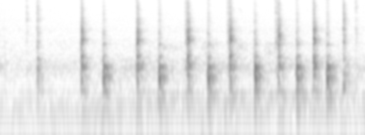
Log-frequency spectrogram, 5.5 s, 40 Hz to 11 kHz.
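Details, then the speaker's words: Old Craftsman 38" riding mower that has sat unused for a long time: sharp dry clicks about three a second with no cranking, from a faulty starter solenoid, later replaced. "don't know if you can hear that click but the starter solenoid on it so that could be another thing"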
